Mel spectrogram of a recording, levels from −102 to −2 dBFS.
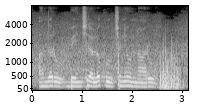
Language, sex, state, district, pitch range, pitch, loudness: Telugu, male, Telangana, Hyderabad, 145-160 Hz, 150 Hz, -16 LUFS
